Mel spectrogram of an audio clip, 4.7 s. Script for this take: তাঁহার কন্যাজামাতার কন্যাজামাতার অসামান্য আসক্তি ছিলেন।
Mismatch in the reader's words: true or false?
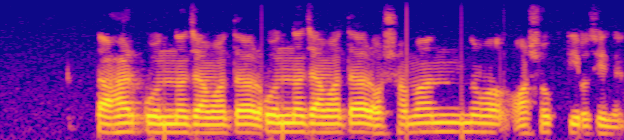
false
